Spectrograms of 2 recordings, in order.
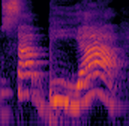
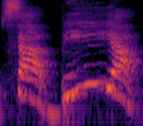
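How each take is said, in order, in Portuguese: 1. A tônica está na última sílaba. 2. A tônica está na sílaba do meio. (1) "muda o som. O A passa a ser mais forte" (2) "No verbo sabia, o bi é mais forte"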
